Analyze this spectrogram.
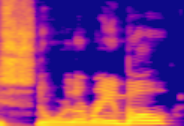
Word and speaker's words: Snore the Rainbow: And Snort, we always love you and appreciate you, even though I technically always say your name wrong and it's supposed to be Snore the Rainbow, right?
